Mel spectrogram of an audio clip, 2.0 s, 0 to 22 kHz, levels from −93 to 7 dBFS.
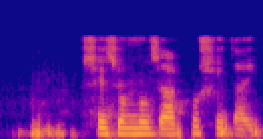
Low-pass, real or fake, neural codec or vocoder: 7.2 kHz; fake; codec, 16 kHz, 8 kbps, FreqCodec, smaller model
